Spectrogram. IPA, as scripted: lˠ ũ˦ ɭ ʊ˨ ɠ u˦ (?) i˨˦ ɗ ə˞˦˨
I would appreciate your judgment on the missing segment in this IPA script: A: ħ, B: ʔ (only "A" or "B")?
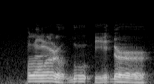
B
